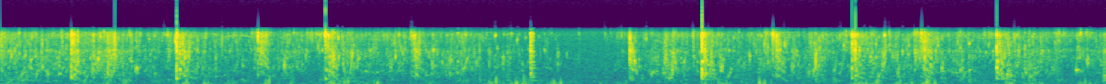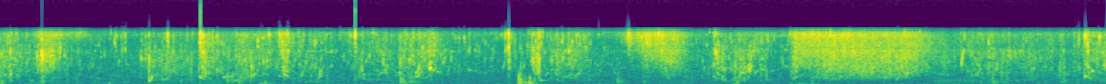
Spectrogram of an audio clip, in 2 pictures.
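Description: Kayak being paddled: the paddle blades dip and splash, with irregular small splashes, drips and clicks. A steadier rushing noise rises for about two seconds a little before the end.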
